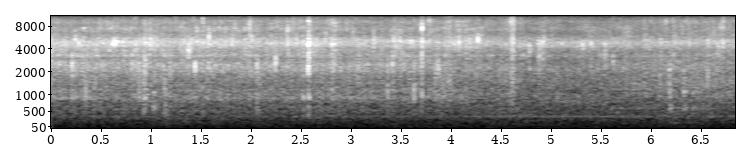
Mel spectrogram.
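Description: Shrimp paste (alamang) sizzles and crackles steadily in a hot pan with cassava leaves for ginataang talbos, a dense continuous frying hiss with scattered sharper pops, close and alone.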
